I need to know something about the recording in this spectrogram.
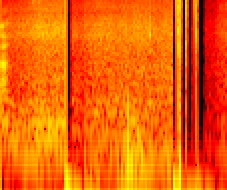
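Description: Street traffic: a car engine running past on a city street, with its low sound strongest a little over a second in. There are a few sharp clicks near the end.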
